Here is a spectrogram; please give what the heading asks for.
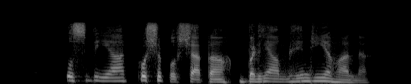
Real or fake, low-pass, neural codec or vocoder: fake; 7.2 kHz; codec, 16 kHz, 0.5 kbps, X-Codec, HuBERT features, trained on general audio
